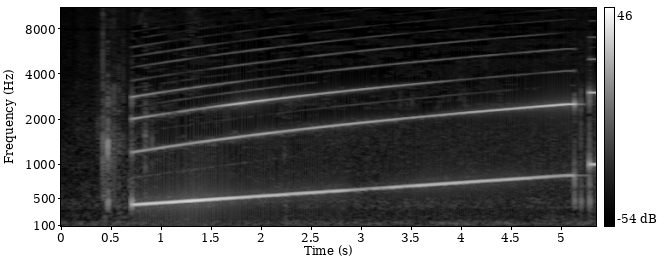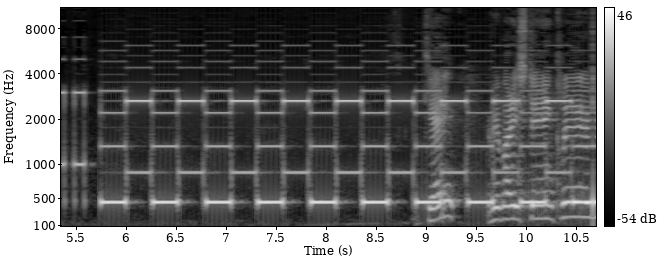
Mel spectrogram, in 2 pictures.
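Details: Training demonstration on a simulated patient in VF: LifePak 12 defibrillator set to 200 joules, rising charging whine then steady beeping ready alarm before shock delivery.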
